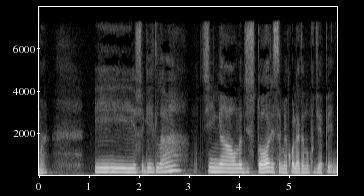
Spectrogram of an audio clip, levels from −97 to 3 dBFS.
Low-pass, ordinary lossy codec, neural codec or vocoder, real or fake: 7.2 kHz; MP3, 48 kbps; vocoder, 44.1 kHz, 128 mel bands every 512 samples, BigVGAN v2; fake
